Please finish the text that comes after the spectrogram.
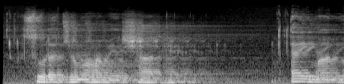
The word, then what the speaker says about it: جمعہ: ہم جمعہ کہتے ہیں، جمعہ یعنی جیم پر پیش بولتے ہیں، میم پر زبر بولتے ہیں، اور پھر اس کے بعد ہا کی آواز نکالتے ہیں، جمعہ۔ تو اس کا تلفظ کیا ہے؟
